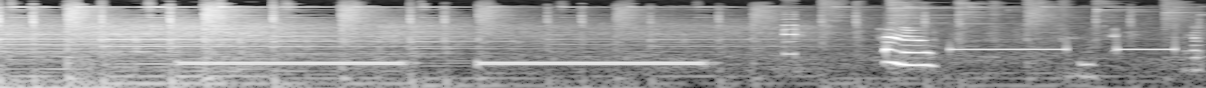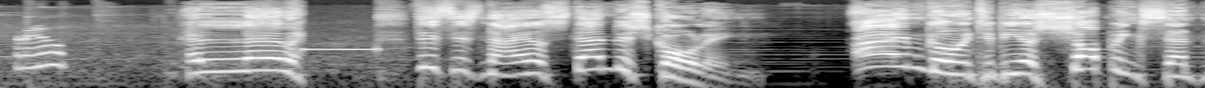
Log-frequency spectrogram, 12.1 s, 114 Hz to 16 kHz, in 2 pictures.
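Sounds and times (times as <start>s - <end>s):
background music: 0.0s - 12.0s
telephone ringing tone: 0.9s - 3.6s.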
